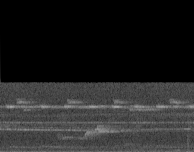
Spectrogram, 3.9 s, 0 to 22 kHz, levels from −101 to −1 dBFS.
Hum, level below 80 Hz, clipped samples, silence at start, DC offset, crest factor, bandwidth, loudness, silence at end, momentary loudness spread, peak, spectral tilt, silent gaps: none; -60 dBFS; under 0.1%; 0 s; under 0.1%; 14 dB; 10.5 kHz; -43 LUFS; 0 s; 5 LU; -32 dBFS; 1 dB/octave; none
